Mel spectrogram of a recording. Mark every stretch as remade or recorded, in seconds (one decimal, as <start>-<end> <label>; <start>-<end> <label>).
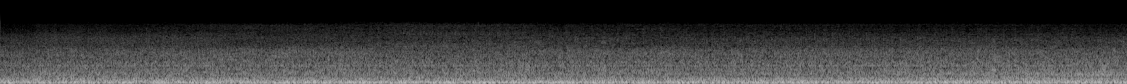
0.0-1.3 remade; 1.3-2.0 recorded; 2.0-3.2 remade; 3.2-11.3 recorded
